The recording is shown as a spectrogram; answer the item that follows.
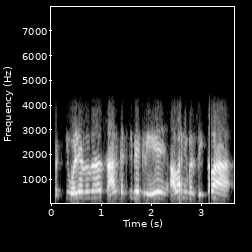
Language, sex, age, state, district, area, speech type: Kannada, male, 60+, Karnataka, Bidar, rural, conversation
